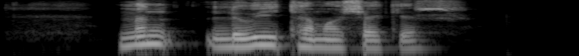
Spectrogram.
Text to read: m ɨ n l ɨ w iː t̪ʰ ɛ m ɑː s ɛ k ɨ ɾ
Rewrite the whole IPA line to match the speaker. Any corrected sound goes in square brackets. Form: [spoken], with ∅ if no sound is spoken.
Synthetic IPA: m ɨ n l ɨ w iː t̪ʰ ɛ m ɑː [ʃ] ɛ k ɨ ɾ

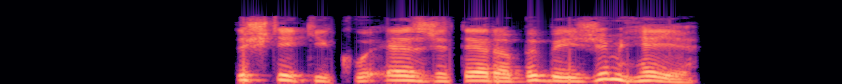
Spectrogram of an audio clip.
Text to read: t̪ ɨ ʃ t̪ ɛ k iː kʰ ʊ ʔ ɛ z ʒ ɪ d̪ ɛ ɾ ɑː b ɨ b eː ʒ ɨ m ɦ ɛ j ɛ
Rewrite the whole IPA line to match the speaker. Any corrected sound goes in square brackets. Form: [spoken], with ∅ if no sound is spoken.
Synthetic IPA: t̪ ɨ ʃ t̪ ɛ k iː kʰ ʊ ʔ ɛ z ʒ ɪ [t̪] ɛ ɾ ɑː b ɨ b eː ʒ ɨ m ɦ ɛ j ɛ

